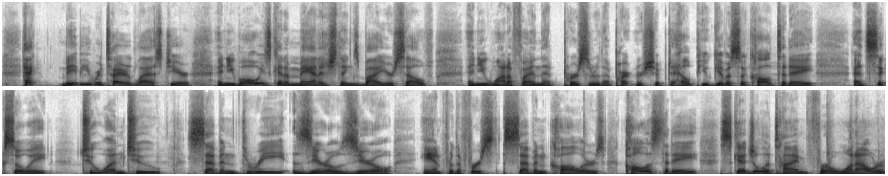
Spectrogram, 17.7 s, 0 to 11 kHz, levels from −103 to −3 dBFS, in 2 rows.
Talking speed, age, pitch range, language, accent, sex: 170 wpm, 40-59, 150-175 Hz, English, American, male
